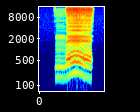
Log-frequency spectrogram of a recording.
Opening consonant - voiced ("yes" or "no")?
yes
